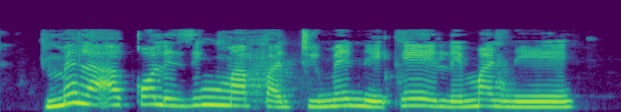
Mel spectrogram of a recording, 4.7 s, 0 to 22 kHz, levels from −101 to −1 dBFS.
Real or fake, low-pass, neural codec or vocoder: real; 7.2 kHz; none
